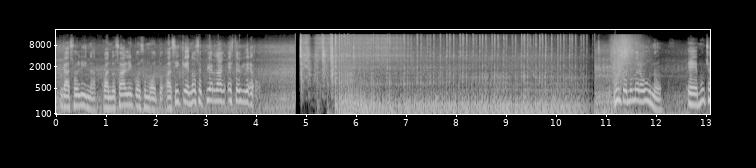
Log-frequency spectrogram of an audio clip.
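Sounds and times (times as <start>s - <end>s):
motorcycle engine starting and running: 4.9s - 11.3s.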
